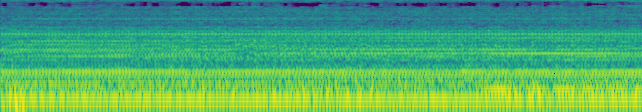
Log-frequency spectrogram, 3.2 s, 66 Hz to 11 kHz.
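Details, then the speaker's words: Breville BES990 espresso machine: steady low electric hum that never cycles off, pump running nonstop without drawing water from the tank; pump problem suspected. "I don't see the water is going down. I can hear the pump. Pump is going nonstop."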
